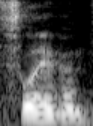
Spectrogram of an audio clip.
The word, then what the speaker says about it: Slavin: Slavin.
